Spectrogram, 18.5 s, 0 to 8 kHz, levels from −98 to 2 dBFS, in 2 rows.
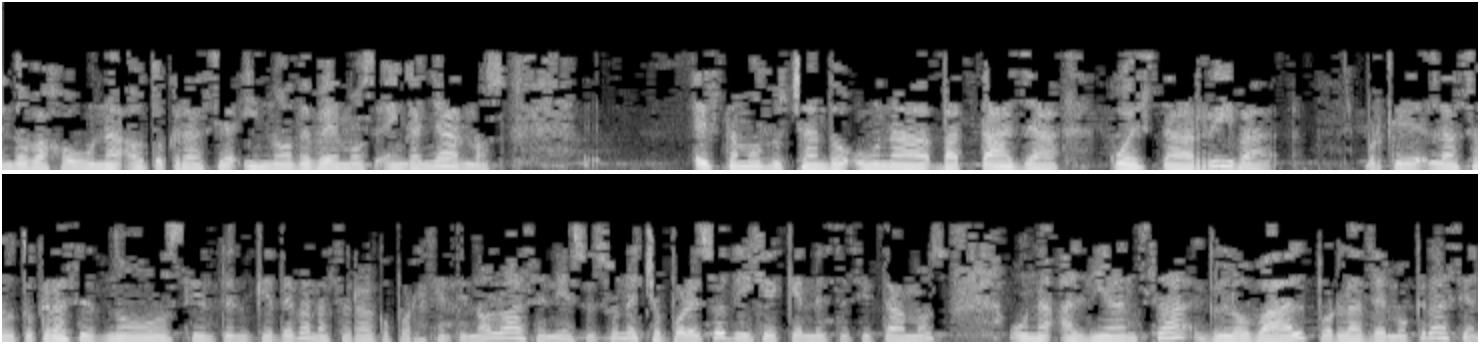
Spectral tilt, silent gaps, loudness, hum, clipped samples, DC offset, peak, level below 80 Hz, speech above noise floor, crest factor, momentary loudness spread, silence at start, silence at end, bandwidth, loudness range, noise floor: -11.5 dB/octave; none; -17 LUFS; none; under 0.1%; under 0.1%; 0 dBFS; -54 dBFS; 32 dB; 16 dB; 10 LU; 0 s; 0 s; 5.8 kHz; 5 LU; -48 dBFS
